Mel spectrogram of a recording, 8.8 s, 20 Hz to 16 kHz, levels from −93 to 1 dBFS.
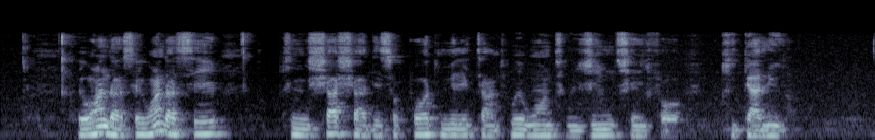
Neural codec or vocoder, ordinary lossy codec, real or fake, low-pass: none; none; real; 7.2 kHz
